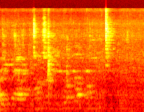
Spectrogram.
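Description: Duck meat fries with potatoes and ash gourd in a pan for an Assamese curry, giving a soft sizzle with a few quick scraping stirs and light clinks up close.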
